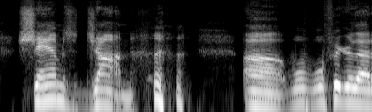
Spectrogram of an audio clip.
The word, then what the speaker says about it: Chams Diagne: Obviously you know, Damon Allen, Rae'Shawn Reynolds, and Chams Diagne or Diagna. I wish I'm going to try figure out how he's that's pronounced by the next time I say it.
